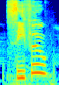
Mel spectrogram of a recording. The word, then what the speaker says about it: Sifu: what's wrong my man what happened equals seafood sifu like food or seafood is that like that's how you pronounce it all right seafood my hat i'm stupid so it's pronounced sifu okay well what happened i know it's a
